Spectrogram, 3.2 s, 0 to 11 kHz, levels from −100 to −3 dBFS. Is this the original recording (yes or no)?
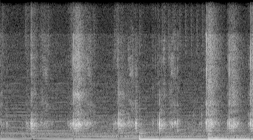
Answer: yes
